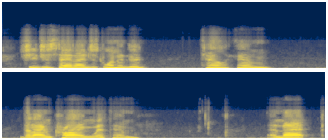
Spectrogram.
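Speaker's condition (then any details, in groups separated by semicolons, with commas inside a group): Cerebral palsy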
